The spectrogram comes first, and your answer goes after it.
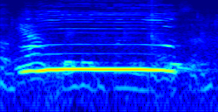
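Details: A white-handed gibbon named Stitches, a rescued female at a Florida sanctuary, answers a visiting young boy with one sustained pure hoot lasting about a second and a half, level in pitch and fading at the end.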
